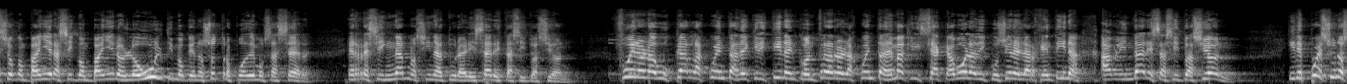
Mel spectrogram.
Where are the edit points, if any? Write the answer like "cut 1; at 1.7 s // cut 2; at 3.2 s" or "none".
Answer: cut 1; at 6.1 s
